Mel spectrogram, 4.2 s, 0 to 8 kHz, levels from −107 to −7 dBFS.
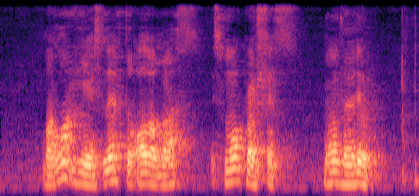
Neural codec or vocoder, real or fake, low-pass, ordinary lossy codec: codec, 44.1 kHz, 3.4 kbps, Pupu-Codec; fake; 7.2 kHz; none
